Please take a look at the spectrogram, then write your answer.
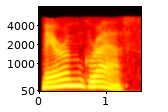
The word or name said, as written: marram grass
